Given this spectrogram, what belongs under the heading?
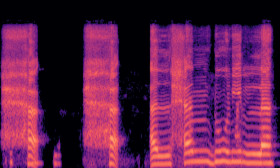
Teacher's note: huruf H ini yang pertama yang kita sebut hak kecil ini mengeluarkan hembusan nafas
